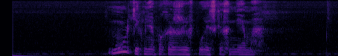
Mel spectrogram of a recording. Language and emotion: Russian, sad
